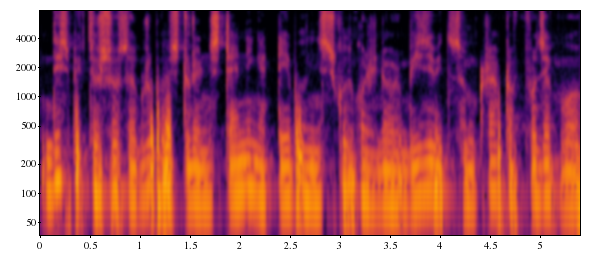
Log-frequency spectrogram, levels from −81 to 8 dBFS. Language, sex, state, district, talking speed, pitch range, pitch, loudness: English, male, Sikkim, Gangtok, 220 wpm, 90-105 Hz, 100 Hz, -19 LUFS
